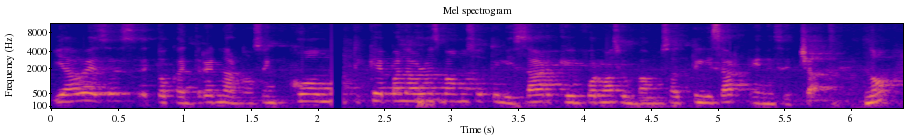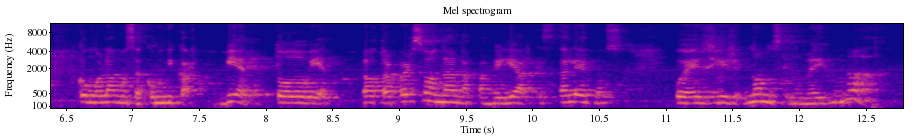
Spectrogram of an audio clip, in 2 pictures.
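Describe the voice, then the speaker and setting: Speaking a little fast with fairly even intonation, a woman at an ordinary middle pitch gives an informal talk on patient communication. She explains things patiently and performs little everyday examples, while the room's noticeable echo and faint ambient hum surround her.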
